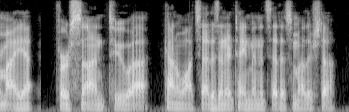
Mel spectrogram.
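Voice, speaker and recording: A man speaks with an American accent. His tone is bright and sharp, and the sound is dry and close with no echo. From Texas, Waco. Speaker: first-generation cattle farmer. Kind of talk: casual interview.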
